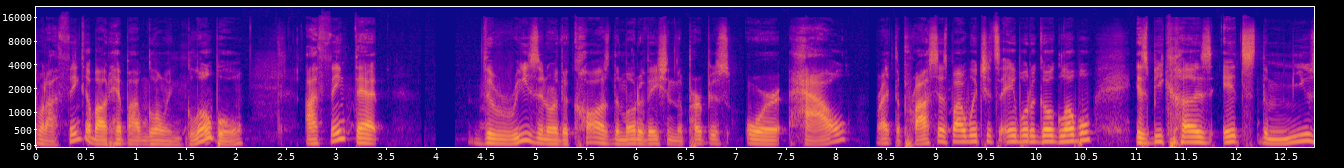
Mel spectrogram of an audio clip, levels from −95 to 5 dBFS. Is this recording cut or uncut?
cut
